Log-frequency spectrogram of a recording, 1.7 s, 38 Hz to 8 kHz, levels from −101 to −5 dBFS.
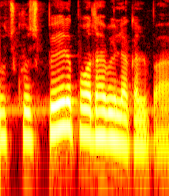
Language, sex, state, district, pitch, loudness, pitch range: Bhojpuri, female, Uttar Pradesh, Gorakhpur, 190 Hz, -14 LUFS, 160-200 Hz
